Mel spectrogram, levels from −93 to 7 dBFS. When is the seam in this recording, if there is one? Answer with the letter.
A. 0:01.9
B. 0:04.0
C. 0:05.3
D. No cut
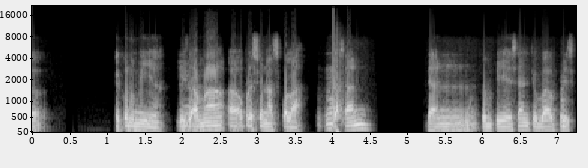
B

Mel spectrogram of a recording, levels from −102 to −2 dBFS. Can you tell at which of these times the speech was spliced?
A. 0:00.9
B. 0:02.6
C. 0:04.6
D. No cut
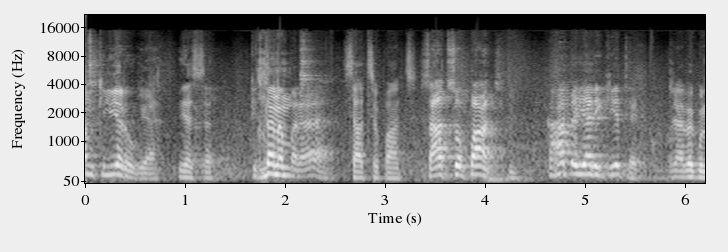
D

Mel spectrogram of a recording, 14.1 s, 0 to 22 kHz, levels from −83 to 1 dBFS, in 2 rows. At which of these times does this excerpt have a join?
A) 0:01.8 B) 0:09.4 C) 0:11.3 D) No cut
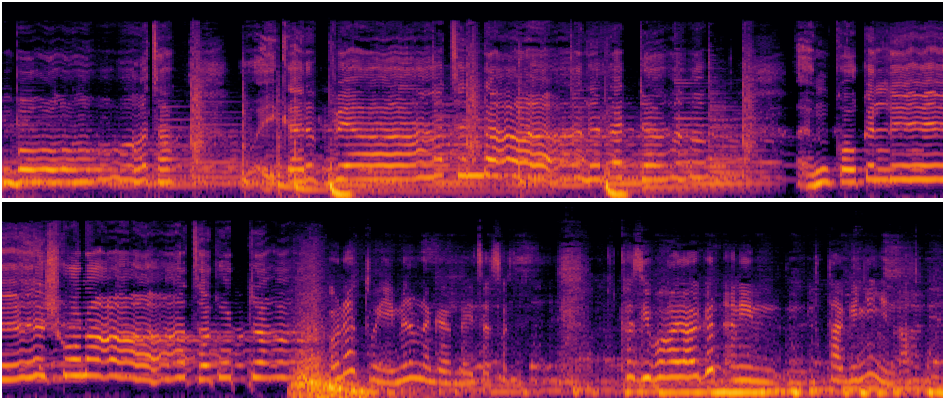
B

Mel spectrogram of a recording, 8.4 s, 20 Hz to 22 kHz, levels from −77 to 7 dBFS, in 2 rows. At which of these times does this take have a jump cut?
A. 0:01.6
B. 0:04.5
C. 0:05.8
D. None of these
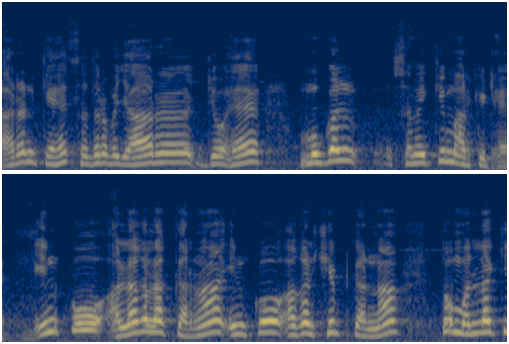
B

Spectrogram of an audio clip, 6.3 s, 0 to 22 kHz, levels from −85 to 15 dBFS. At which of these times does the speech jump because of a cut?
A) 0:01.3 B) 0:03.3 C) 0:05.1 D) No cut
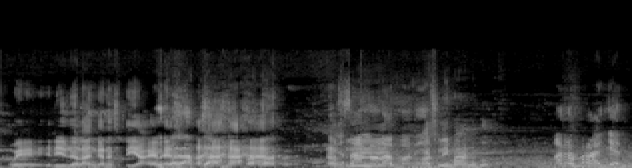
B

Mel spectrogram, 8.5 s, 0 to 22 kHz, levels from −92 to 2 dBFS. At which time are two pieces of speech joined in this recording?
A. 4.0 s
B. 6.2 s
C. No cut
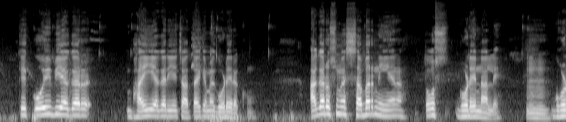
C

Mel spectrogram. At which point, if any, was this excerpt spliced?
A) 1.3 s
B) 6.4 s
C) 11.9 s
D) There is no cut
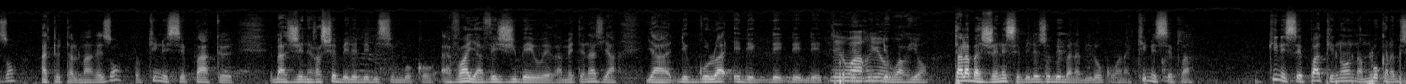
A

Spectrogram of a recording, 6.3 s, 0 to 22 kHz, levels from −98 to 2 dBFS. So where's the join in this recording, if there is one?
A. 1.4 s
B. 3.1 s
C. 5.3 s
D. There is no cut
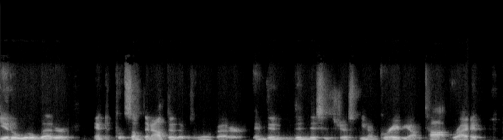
B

